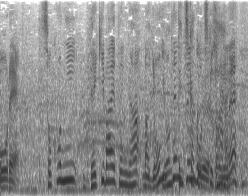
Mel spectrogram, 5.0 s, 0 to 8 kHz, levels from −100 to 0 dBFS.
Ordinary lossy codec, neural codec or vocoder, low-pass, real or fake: none; none; none; real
